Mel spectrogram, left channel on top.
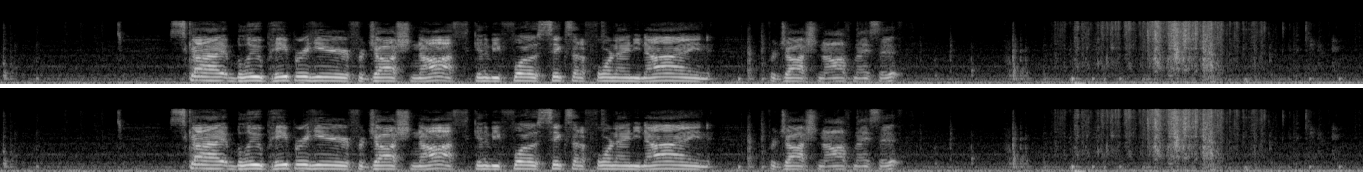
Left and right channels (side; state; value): both; identical; correlation 1.00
